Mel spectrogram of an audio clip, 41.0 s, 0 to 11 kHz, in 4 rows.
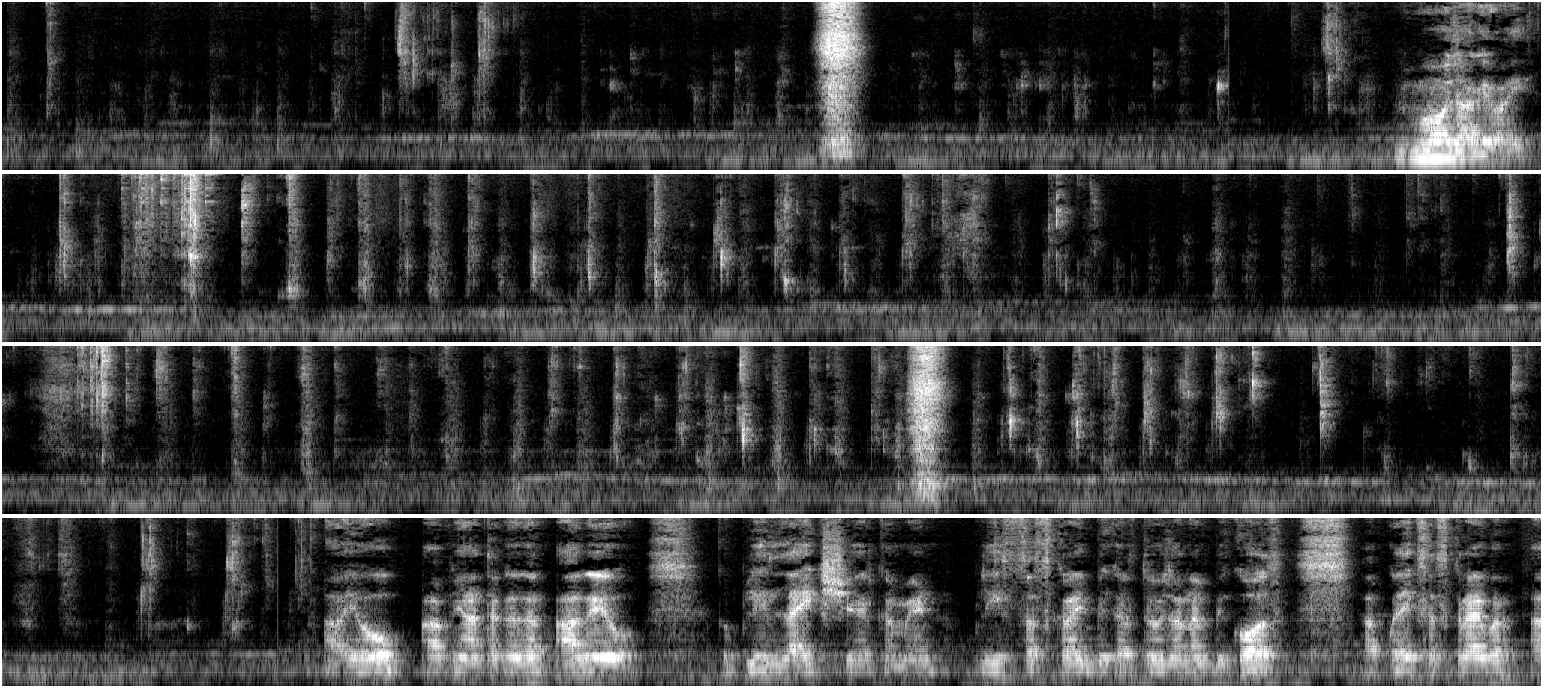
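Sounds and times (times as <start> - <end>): person chewing food: 0.0 - 9.3, 10.2 - 33.0.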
